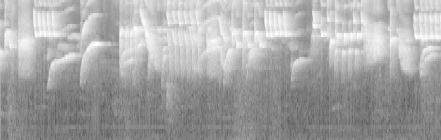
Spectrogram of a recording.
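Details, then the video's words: Long run of mutation goldfinch song: tinkling twitters, upslurred whistles and buzzy trilled notes tumbling together, with brief breaks between phrases. "Mutation Goldfinches"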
